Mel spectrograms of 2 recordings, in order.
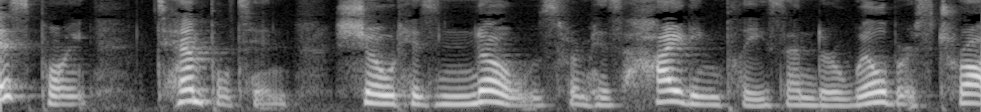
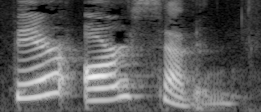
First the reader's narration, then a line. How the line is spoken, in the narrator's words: said the goose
